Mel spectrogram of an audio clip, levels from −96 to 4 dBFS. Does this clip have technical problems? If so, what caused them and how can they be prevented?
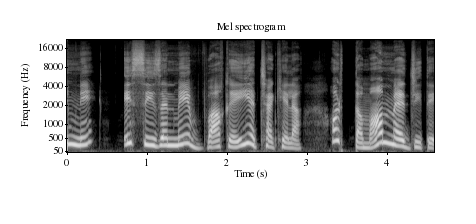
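No, nothing stood out as a technical problem on listening to this speech clip.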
